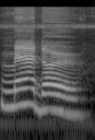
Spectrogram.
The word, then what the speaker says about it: matter: তাহলে কি নো ম্যাটার, এই এখানে যে ম্যাটার আছে আসলে এটা ম্যা টিয়ের উচ্চারণ কিন্তু ড হয়, আমি আজকের এই ভিডিওতে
